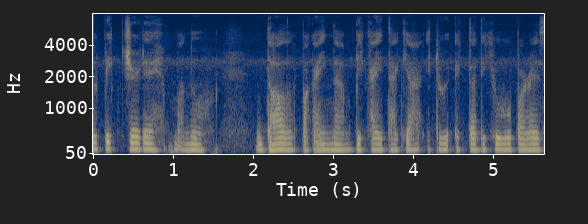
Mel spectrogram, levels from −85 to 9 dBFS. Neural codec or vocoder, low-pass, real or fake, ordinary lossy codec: none; none; real; none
